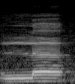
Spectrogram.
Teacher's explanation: जब इस वर्ण का उच्चारण करते हैं ल का तो जीभ के बगल से वायु गुजर जाती है बगल पार्श्विक का मतलब यही होता है पार्श्व यानी बगल साइड · ल का उच्चारण करते हैं तब बोल के देखिए, ल ऐसा लगता है जैसे वायु जीभ के साइड से होकर के गुजर गई हो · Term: पार्श्विक व्यंजन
